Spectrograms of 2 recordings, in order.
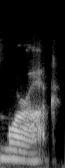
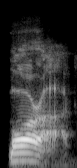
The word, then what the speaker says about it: Morock: i am here and my last name is morock morock yeah yeah so the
